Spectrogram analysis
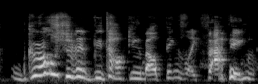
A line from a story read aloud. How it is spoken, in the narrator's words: I cried out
